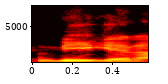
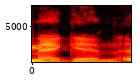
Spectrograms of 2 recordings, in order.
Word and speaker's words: Megan: I just feel good that now I get to say chapter 39, Pandemonium, written by Megan Amram and Jen Statsky. – Megan, I think. – Oh, Megan. See, then we'll find out. See, I got to give her credit, but I said her name wrong.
